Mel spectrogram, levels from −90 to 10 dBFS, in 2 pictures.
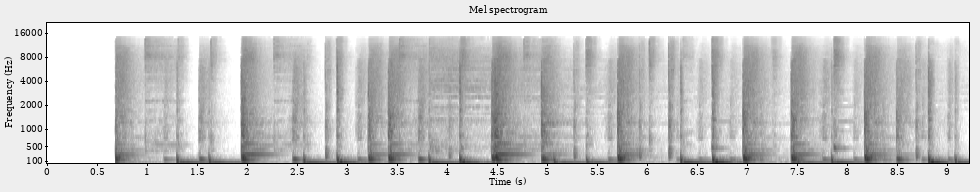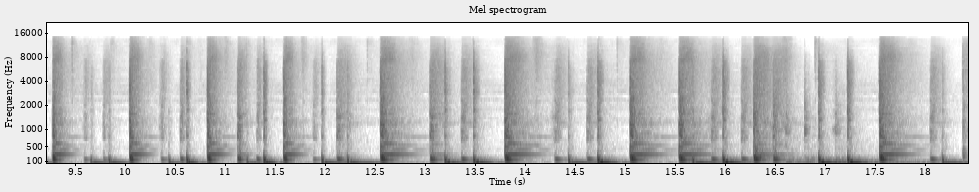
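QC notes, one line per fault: throughout: Vorbis compression, likely: treble is grainy and hissy, tones roughened, attacks blurred. The spectrogram shows a lowered cut-off and mottled upper bands, fitting roughly 35 kbps.
0.00–0.68 s: cut-off start. Digital silence, then the music begins abruptly mid-sound at 0.68 s, with no attack or fade. The waveform jumps straight from a flat line into the sound.
8.99–12.05 s: time-stretched section, likely sped up about 1.66 times with pitch held. Playback turns rushed, and waveform events crowd closer together while spectrogram pitch lines stay level.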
